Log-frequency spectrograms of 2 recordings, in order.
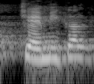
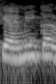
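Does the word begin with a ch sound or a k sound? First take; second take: ch sound; k sound. First: The word begins with a ch sound. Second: The word begins with a k sound. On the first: The speaker calls it wrong. "इसको चा बोल देते तो ये हो जाएगा" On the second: The speaker calls it right. "ये केमिकल होता है"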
